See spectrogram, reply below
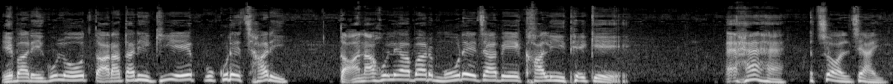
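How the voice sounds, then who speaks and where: Man acting a high, husky village fisherman. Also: lively intonation, normal speed. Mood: eager. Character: poor village fisherman, plain-spoken and excitable. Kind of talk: Bengali moral-story cartoon dubbing.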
